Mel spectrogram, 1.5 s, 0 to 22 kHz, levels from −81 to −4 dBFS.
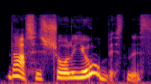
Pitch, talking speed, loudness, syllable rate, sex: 245 Hz, 200 wpm, -16 LUFS, 6.6 syllables/s, female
